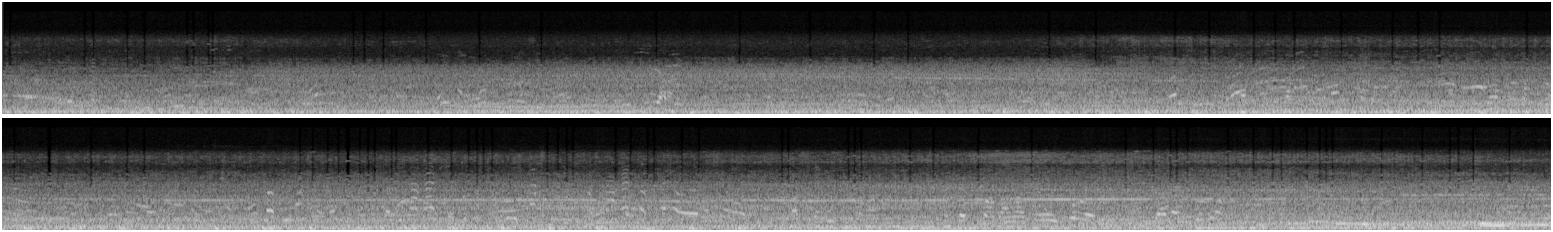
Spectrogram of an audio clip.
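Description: Massey Ferguson farm tractor's diesel engine running steadily at low revs as it slowly pulls a float, with people chatting around it.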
